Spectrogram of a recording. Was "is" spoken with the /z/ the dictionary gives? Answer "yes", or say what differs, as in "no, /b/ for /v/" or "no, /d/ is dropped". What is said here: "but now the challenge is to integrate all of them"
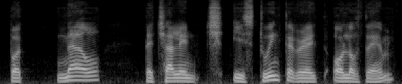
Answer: no, /s/ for /z/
